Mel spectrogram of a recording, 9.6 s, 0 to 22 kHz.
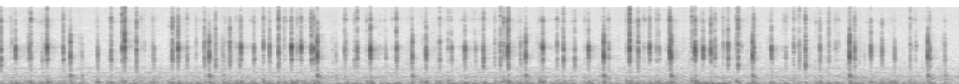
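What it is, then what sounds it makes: Mechanical keyboard being typed on. Fingertips type continuously on a full-size mechanical keyboard with lubed switches, pink and mint PBT keycaps and a transparent acrylic case. A steady stream of short, crisp key clacks comes through, bright and centered near 2.2 kHz with little low end. Each keystroke stops almost instantly.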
